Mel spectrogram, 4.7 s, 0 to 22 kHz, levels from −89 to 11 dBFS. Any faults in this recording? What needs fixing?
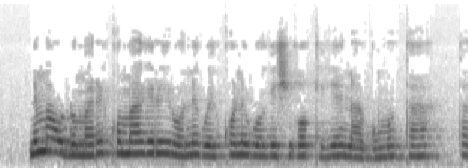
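Nothing in this recording needs fixing. No faults can be heard at any point in the audio.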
